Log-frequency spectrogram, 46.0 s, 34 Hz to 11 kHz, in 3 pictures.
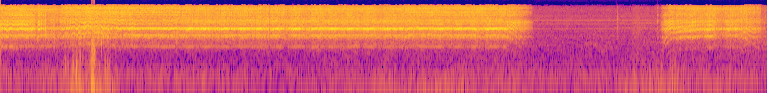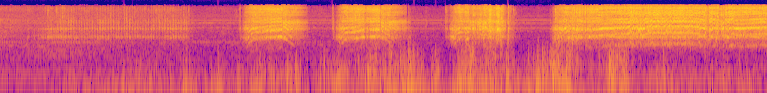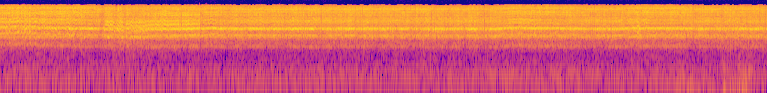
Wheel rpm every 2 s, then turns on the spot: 160, 160, 160, 160, 160, 30, 20, 90, 20, 10, 60, 60, 30, 90, 160, 160, 160, 160, 160, 160, 160, 160, 160.
16-20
